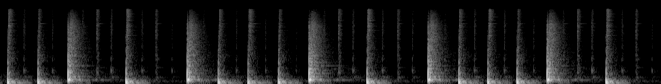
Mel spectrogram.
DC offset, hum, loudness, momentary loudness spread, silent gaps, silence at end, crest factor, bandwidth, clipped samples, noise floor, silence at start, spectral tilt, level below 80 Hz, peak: under 0.1%; none; -23 LUFS; 10 LU; none; 0.4 s; 22 dB; 14 kHz; under 0.1%; -44 dBFS; 0.05 s; -7 dB/octave; -30 dBFS; 0 dBFS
